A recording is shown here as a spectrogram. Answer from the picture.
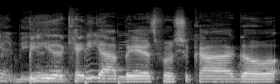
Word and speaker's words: Bia: Is that Bia or B-I? I didn't get it. Don't know how to pronounce it. It's Bia.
